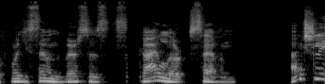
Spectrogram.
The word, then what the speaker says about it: Frote: Pick from Frote7. Yes, it has to be pronounced correctly, like Frote.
